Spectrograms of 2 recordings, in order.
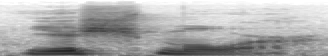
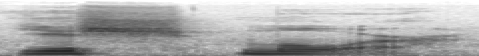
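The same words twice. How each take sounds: First: Said in the usual way. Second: "Yishmor" slowly, split into two syllables; pronounced for repetition. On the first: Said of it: "And one more time". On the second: Shown as a demonstration. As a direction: model "Yishmor" slowly for learners to copy. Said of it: "pronounce them after me".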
